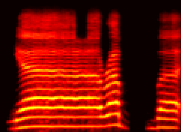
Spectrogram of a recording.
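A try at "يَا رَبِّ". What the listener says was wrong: Ya Rabbi. Rabbi bukan ya Robba. B-nya pendek.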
